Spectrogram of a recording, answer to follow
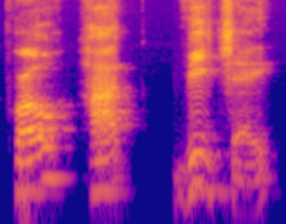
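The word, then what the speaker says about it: pro hac vice: Busby would just file a proot v and it's not spelled like that it's p r o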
